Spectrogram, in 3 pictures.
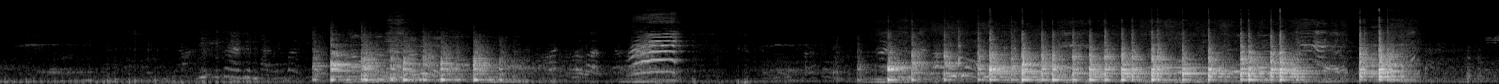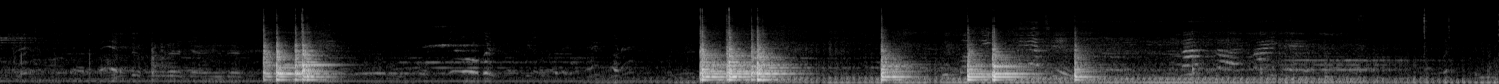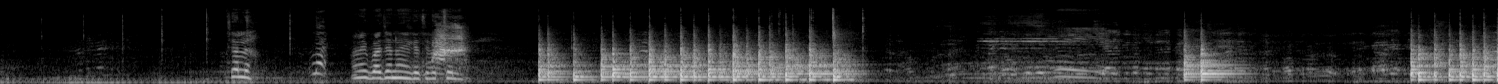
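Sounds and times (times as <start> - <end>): barrel drum beaten with sticks: 3.1 - 5.4, 8.6 - 14.3, 17.6 - 18.5, 22.0 - 26.2, 35.3 - 38.8, 41.8 - 42.6, 44.1 - 44.9.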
